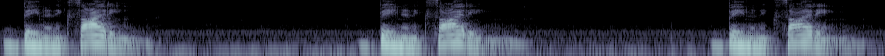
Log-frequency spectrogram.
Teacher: And an, this small word, changes to n. And the t sound in exciting, again, it sounds like it's between a D and a T. So this becomes one long word. · We have consonant and vowel sounds next to each other again here. And an, this small word, changes to n. And the t sound in exciting, again, it sounds like it's between a D and a T.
